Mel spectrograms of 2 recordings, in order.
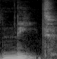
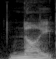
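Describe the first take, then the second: First: The word is said with a Sheffield vowel. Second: The word is said with a standard vowel.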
